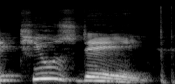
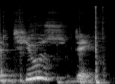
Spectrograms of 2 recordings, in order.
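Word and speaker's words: Tuesday: বাট এটা হবে টিউসডে। এটা হবে টিউসডে।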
